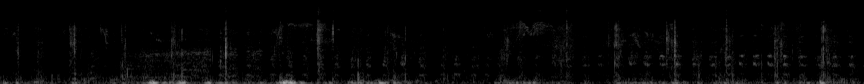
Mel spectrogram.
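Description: Footsteps on dry, stony dirt ground, about two steps a second, with a few low thumps. Chickens cluck faintly in the background.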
